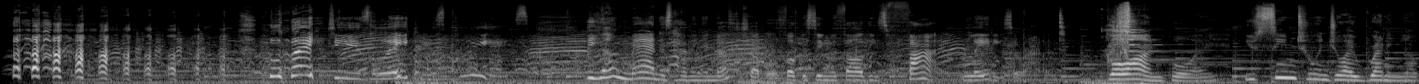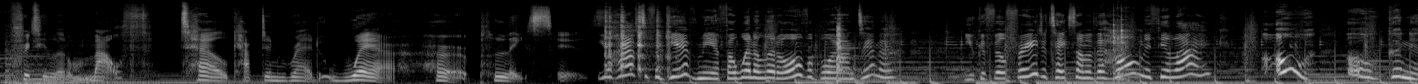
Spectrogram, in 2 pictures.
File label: Character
